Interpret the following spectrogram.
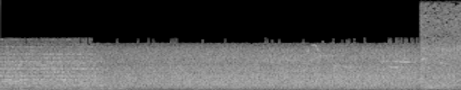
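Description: A steady, loud rush of water, like a dam's spillway discharging, under background music. The music fades in the first second and comes back after a cut near the end.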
